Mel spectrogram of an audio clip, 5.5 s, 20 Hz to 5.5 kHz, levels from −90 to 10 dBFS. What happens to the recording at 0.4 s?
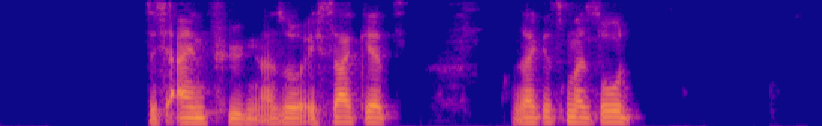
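Nothing goes wrong at 0.4 s; the speech runs through that moment intact, with no dropout, click or distortion.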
